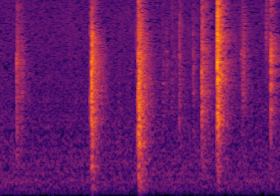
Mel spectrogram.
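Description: Tarot cards being shuffled in several sharp, separate riffles and snaps, close and fairly loud, with short pauses between bursts.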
